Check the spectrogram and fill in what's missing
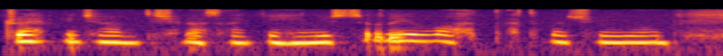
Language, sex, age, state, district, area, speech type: Kashmiri, female, 45-60, Jammu and Kashmir, Ganderbal, urban, spontaneous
